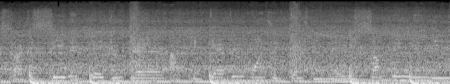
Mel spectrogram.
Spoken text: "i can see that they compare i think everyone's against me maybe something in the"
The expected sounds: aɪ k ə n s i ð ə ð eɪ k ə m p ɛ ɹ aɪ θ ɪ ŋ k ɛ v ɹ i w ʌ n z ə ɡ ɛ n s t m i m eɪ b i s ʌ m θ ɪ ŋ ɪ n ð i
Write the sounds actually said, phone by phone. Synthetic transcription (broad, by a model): aɪ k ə s i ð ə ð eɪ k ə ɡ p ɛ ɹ aɪ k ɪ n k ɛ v ɹ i w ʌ n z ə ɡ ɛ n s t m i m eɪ i s ʌ m θ ɪ ŋ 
